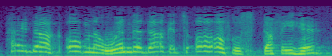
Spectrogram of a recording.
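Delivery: high, strained call without real volume. Retold or imitated. Bandaged dying boy to the chaplain, calling out. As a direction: imitate a patient calling for the doctor. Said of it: "he called out loudly".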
